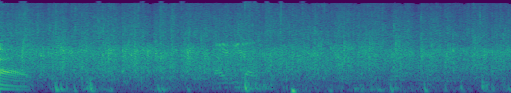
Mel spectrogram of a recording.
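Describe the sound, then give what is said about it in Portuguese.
Audience applause at an awards ceremony, a dense, steady wash of clapping from many hands that holds at an even loudness, with a voice briefly audible at the start. “Uma salva de palmas aqui para Samuel Lúria.”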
